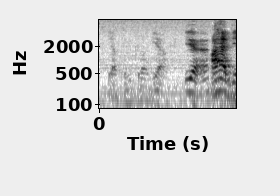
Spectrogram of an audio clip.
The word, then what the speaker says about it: Prohibido: pronounced. Yeah, Prohibido.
